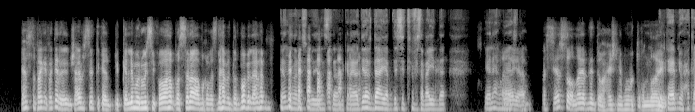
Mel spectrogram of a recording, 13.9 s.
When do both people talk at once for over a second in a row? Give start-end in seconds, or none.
none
